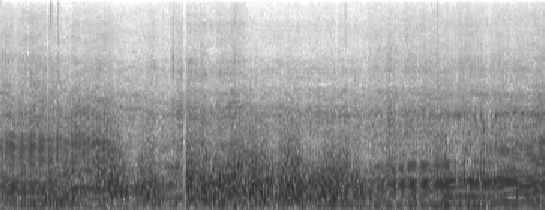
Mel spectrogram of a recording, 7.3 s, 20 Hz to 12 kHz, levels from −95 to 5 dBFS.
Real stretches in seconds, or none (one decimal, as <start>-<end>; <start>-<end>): 0.0-5.9; 6.6-7.3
